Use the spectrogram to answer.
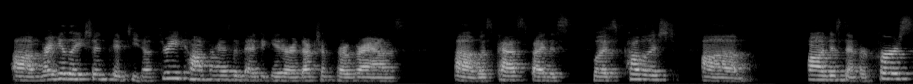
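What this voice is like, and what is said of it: Loud, projecting teacher voice. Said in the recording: “excuse me if I'm loud ... teacher voice ... so that they can hear me in the back”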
